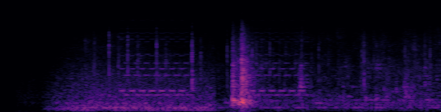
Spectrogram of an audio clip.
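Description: A telephone ringing in an office, two rings over a low steady room hum. A single sharp knock comes between the two rings and is the loudest sound.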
